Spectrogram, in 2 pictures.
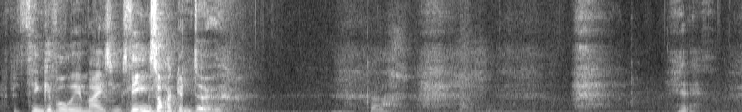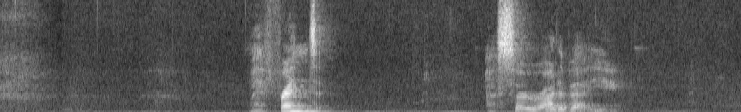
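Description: A young woman speaks calmly and with emotion nearby.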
